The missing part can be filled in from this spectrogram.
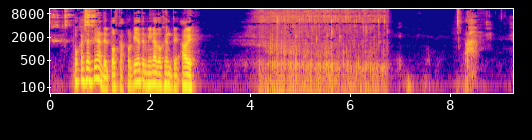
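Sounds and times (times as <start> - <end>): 
speech: 0.5 - 3.0
slurping sip of hot herbal infusion: 4.0 - 6.8.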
